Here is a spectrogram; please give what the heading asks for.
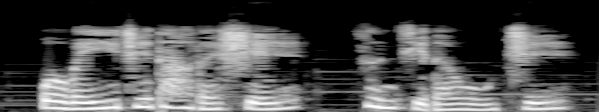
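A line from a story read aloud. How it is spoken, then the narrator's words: Modest. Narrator (Chinese): 谦虚的说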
